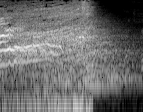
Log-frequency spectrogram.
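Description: A loud, long yell that glides up and then holds, over a noisy rush with a deep rumble that cuts off suddenly about a second and a half in.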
